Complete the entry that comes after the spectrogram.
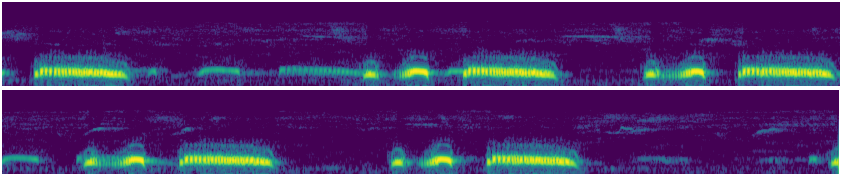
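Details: Spotted dove from Ninh Thuận, Vietnam, giving low hollow coos in a repeating phrase: short clipped notes and then a longer drawn-out coo, with the pattern repeated several times and short pauses between phrases.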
